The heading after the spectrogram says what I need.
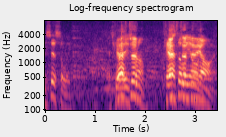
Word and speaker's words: Castiglione: G-L-I. G is silent. The G- Casti? Castiglione.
